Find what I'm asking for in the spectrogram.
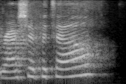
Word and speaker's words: Rachna Patel: Rachna Patel? – Rachna Patel.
